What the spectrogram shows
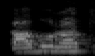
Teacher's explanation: اچھا، کابورت میں را کے اوپر زبر ہے تو یہ موٹی پڑی جائے گی، اور تا ساکن ہے تو یہ ہوگا تا کا ہمس ہوگا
